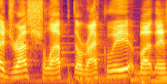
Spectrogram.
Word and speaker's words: Schlep: It's pronounced Schlep.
